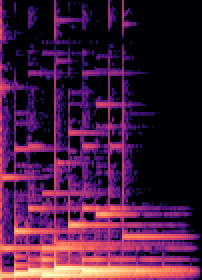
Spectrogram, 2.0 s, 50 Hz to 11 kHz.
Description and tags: Ringtone: Foofaraw
A 2 second ringtone made using GarageBand.
alert, ring-tone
